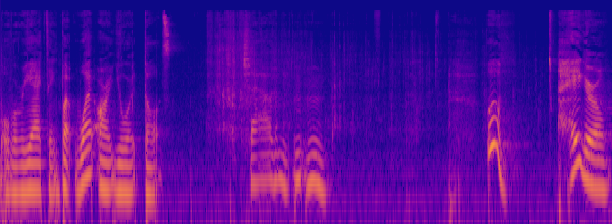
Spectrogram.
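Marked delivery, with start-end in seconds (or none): 3.6-9.2 coughing after a sip went down wrong; strained voice right after choking; choking on a drink. Real, not acted. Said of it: "That went down the wrong pipe".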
